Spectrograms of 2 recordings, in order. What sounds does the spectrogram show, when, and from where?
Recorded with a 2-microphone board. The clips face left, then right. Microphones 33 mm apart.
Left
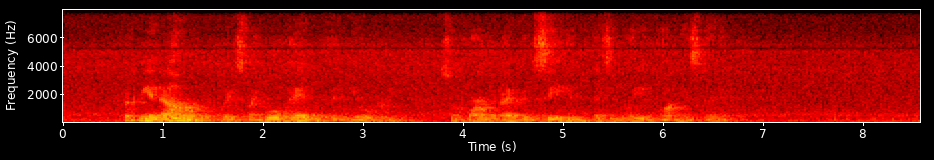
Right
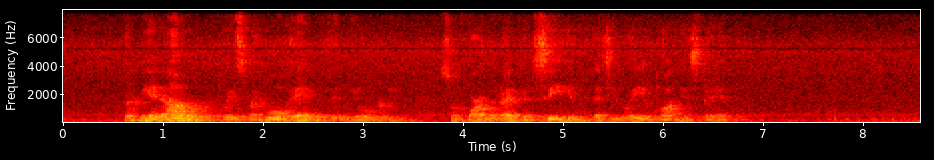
0.6 s a man speaking: 40° left (ahead or behind), 6 m; by 6.7 s 15° right (ahead or behind), 6.5 m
